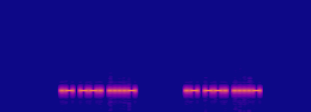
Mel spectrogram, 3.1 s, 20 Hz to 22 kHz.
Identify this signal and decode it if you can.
Morse code, heard as a keyed tone, about 51 wpm, 700 Hz. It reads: AG4 AG4
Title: USA Call Sign Prefixes - Repeated 2x - 50wpm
